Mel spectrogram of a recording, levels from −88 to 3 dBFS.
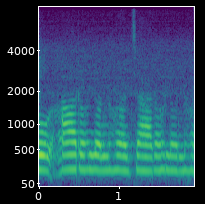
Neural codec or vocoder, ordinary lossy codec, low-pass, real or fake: none; none; none; real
